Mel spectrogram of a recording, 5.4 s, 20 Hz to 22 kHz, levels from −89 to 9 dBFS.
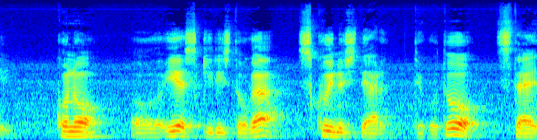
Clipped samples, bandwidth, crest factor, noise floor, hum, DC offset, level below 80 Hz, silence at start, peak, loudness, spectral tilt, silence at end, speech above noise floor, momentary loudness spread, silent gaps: under 0.1%; 19 kHz; 20 dB; -42 dBFS; none; under 0.1%; -68 dBFS; 0 s; 0 dBFS; -18 LUFS; -4 dB/octave; 0 s; 24 dB; 17 LU; none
